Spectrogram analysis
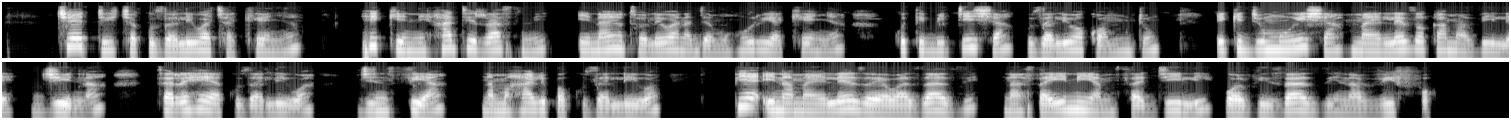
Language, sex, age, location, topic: Swahili, female, 18-24, Kisumu, government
